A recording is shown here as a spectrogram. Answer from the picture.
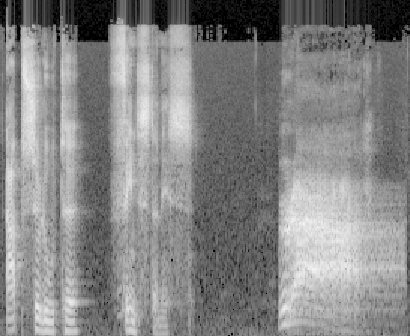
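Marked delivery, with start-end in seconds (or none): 3.7-5.4 high, loud jump-scare roar; scare shout. Acted. Friends jump out to scare the narrator, loud and high. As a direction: burst out to startle someone. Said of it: "riefen Cornflakes und Jojo".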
